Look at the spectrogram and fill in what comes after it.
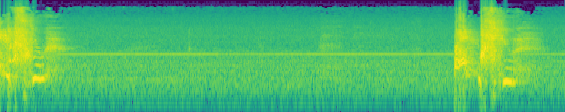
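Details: Person extremely allergic to cats, sneezing all day in a house with cat hair everywhere: loud explosive sneezes, one at the start and a pair near the end, in a quiet room; allergic sneezing.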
